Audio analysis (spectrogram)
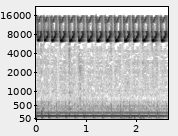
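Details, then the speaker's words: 1974 Fender Super Reverb, new preamp tubes, needs cap job: steady hum with faint regular tick about six per second in the vibrato channel only, rate changing with vibrato speed, not intensity; owner unsure if normal vibrato tick or another fault. "the issue i'm concerned about is in the vibrato channel there's that it it's almost like the ticking that's a very common problem but obviously vibrato works and just the same way that the ticking happens it changes with the speed"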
